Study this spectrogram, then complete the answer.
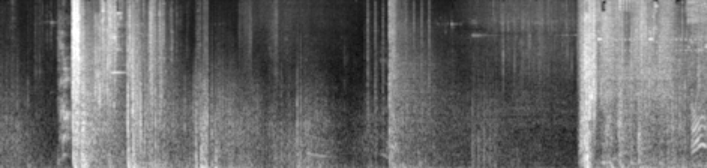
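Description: A wooden bat strikes hard with heavy thuds.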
